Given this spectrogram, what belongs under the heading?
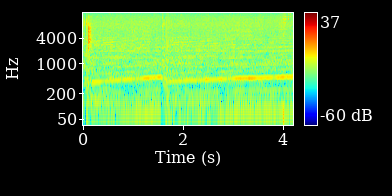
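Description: Engine of a Rossion Q1 supercar in Forza Horizon 5 revving and accelerating, a steady rising harmonic whine with a brief shift dip midway, loud and close with no talk.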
